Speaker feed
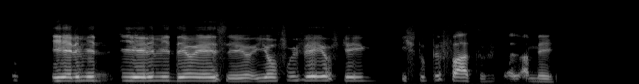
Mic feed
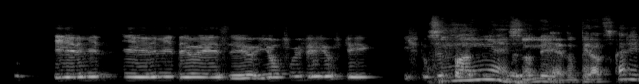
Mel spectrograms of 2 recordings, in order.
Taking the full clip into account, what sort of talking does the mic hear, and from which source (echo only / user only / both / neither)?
both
